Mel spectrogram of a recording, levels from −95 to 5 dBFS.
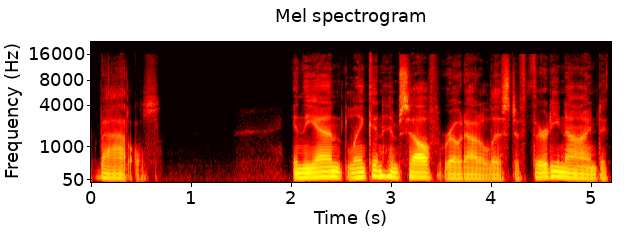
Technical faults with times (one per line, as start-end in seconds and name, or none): none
